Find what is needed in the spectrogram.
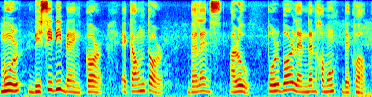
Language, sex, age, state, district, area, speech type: Assamese, male, 18-30, Assam, Nagaon, rural, read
